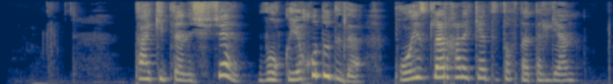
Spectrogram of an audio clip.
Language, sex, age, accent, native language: Uzbek, female, under 19, Andijon, Uzbek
